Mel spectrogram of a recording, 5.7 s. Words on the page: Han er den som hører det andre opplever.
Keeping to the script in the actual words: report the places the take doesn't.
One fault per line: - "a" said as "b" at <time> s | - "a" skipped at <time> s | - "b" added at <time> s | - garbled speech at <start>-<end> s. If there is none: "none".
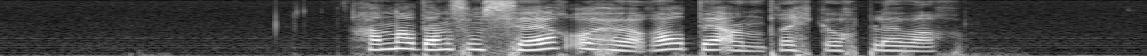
- "ser og" added at 2.4 s
- "ikke" added at 4.0 s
